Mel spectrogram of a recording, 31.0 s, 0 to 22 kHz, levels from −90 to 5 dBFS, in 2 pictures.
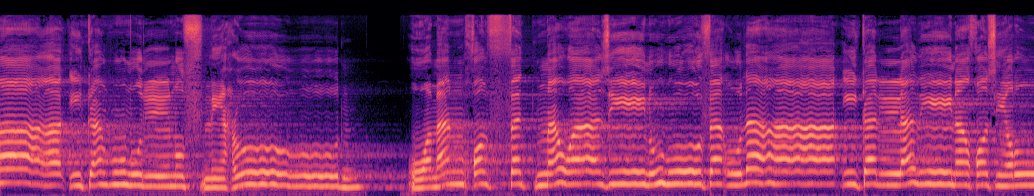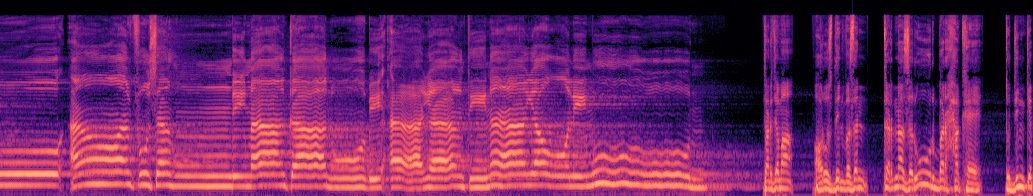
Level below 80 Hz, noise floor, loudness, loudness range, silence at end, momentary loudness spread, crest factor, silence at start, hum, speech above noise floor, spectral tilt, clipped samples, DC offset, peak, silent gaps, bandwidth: -50 dBFS; -39 dBFS; -15 LUFS; 4 LU; 0 s; 6 LU; 16 dB; 0 s; none; 24 dB; -4.5 dB/octave; under 0.1%; under 0.1%; 0 dBFS; none; 16.5 kHz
